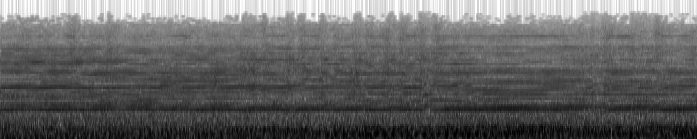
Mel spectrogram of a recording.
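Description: Electric hair clippers buzz steadily while trimming hair on the user's own head against the grain, a close, continuous drone with slight shifts in pitch as the blades move through the hair.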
